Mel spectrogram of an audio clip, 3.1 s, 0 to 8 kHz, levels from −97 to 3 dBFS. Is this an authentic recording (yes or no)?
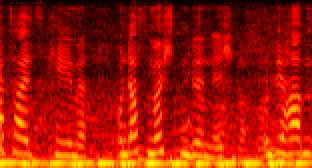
yes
